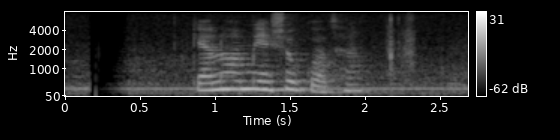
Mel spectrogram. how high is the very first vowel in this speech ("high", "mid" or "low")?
mid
